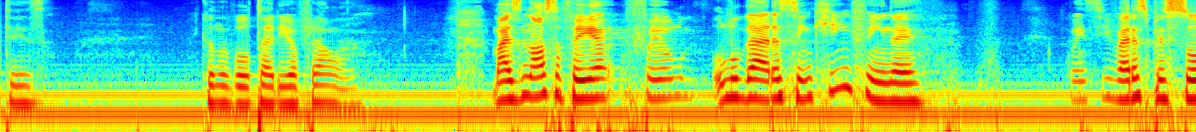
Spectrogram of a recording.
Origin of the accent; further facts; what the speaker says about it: Jaú, São Paulo, Brazil; moved away as an adult; now in São Carlos, Brazil; Eu sou de Jaú, que fica uma hora e quinze daqui de São Carlos. É uma cidade bem menor, que tem mais ou menos uns 140 mil habitantes. Eu nasci e cresci lá. Fiquei até os 22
